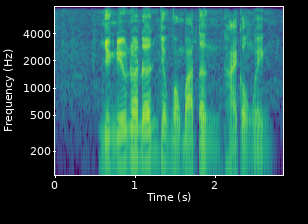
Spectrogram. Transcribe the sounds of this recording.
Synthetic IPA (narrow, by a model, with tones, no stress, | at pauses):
ɲɨ˧ŋni˧˦˥wnɔ˨˦ɗe˨˦nt͡ɕɔ˧wŋ͡mvwŋ͡mɓaː˧t̪ə˨˩nha̰ː˧˩jko˨˩ŋwḭ˧˨ən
